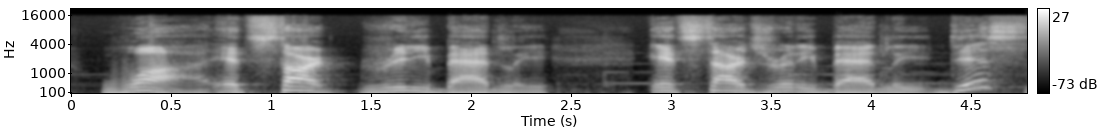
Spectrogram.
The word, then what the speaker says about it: は: This little ha that is pronounced wa.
